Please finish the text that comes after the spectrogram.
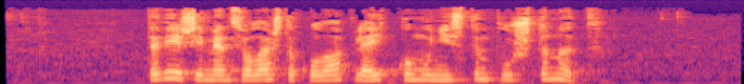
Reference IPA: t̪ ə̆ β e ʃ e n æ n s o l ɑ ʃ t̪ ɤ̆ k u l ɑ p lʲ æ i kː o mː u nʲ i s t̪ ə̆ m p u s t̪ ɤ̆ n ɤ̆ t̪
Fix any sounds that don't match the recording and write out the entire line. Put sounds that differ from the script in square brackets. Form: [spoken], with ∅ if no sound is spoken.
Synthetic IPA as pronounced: t̪ ə̆ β e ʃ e [m] æ n s o l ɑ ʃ t̪ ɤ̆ k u l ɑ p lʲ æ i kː o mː u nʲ i s t̪ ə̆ m p u [ʃ] t̪ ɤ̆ n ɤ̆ t̪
